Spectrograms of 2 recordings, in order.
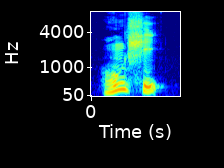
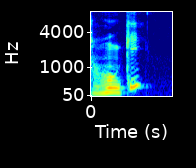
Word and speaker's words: Hongqi: Namelijk Hongqi. Vaak misuitgesproken als Hongqi.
